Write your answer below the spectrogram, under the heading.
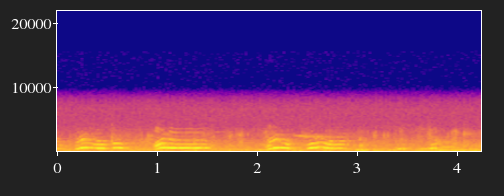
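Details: Pomeranian greeting its owner on her return from vacation, whimpering in clear rising-then-falling whines, four main cries within a few seconds, fading to softer whimpers.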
